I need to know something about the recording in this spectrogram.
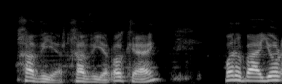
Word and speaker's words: Javier: okay my name is javier it's is pronounced like the h because this is a on a spanish name all right javier javier okay what about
